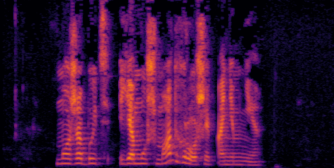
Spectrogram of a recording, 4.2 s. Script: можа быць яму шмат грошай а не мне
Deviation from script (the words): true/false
false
